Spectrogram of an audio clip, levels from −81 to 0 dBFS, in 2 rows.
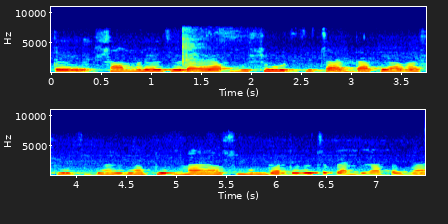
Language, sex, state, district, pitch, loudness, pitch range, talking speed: Punjabi, female, Punjab, Kapurthala, 230 Hz, -16 LUFS, 220-240 Hz, 145 wpm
